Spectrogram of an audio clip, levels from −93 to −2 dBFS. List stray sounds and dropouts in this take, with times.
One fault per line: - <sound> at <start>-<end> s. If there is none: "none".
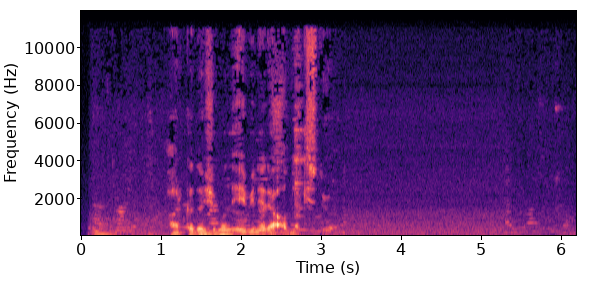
none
